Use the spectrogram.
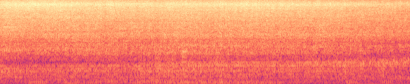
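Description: Vegetable broth poured into a pot of toasted grits on high heat keeps up a strong, steady hiss and sizzle throughout, with no talking.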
